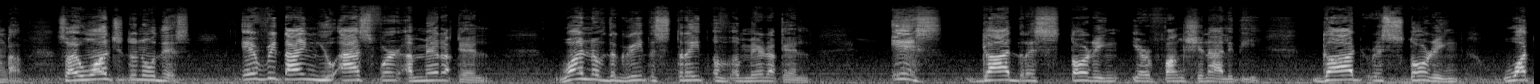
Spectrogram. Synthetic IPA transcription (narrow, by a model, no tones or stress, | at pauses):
ŋka̰p̚ | soajwɑ̃nt͡ʃjut̪unowðɪsʔɛvɹit̪ãj̃mjuʔaskfɔɹɐmɛɾɐkɛ̰l | wɐ̃nɔvd̪ɐɡɹejt̪ɛst̪ɾet̪ɔvɐ̰mɛɹɐkɛ̰l | ʔɪs | ɡad̪ɾɛst̪ɔɹɪ̃ŋjɔɹfɐ̃ŋkʃɔnalɪt̪ḭ | ɡad̪ɹɛst̪ɔɹɪ̃ŋ | wɔt̪̚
